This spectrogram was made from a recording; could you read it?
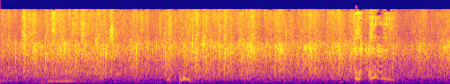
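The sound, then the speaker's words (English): Steady, dense applause from a crowd of people clapping continuously for several seconds for standing leaders and members of community-based organizations, loud and even, with a few faint voices briefly rising beneath it. “And folks, let's give them a round of applause.”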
